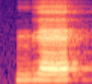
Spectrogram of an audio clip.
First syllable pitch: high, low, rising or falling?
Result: high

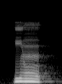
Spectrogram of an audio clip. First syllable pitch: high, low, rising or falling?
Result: falling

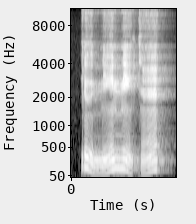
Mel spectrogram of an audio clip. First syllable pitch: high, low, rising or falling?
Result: falling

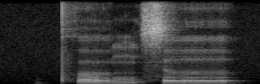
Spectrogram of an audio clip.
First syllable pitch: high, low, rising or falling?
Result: low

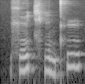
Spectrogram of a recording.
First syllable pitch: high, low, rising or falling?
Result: rising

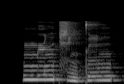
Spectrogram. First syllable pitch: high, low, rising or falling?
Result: high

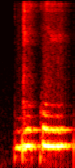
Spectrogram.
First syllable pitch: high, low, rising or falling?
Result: high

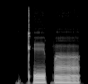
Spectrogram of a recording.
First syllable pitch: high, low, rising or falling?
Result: low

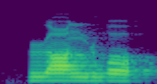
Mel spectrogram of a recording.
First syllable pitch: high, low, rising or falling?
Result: high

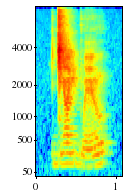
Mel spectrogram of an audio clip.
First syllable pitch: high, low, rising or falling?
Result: high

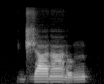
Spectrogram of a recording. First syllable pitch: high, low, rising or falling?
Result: low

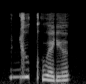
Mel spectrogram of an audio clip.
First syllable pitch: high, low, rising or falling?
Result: high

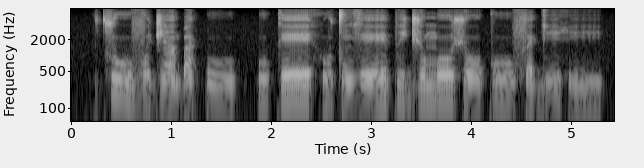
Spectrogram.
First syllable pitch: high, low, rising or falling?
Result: falling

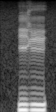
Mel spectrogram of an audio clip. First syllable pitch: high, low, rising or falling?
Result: high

